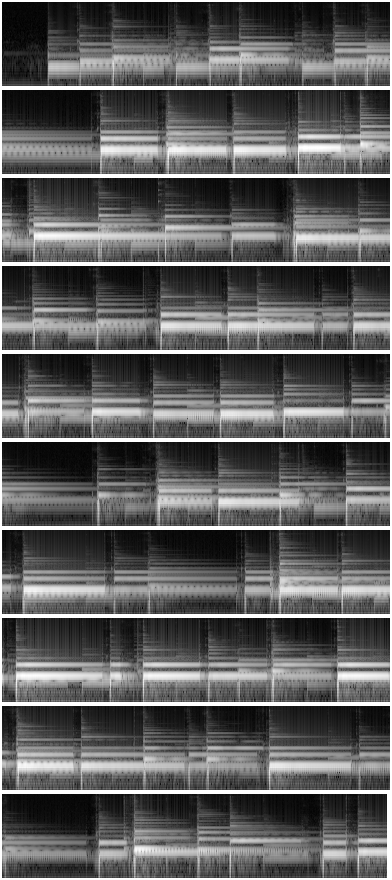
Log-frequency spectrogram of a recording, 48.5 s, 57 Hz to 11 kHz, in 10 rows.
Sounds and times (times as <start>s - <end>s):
Ukulele: 0.0s - 48.4s.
